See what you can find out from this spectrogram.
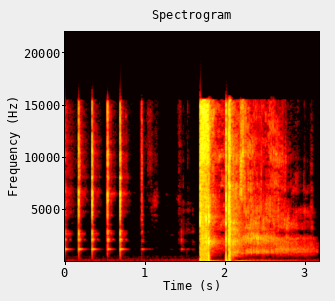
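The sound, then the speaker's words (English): A can of Guinness stout is opened and poured into a pint glass, the nitrogen releasing with a sudden loud hiss and a second burst, then fizzing that fades away. A few light, quick clicks come first. “You might have heard the little extra sound of nitrogen being released there. That's because I'm pouring myself a little Guinness here.”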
